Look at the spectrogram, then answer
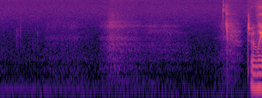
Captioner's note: breathing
